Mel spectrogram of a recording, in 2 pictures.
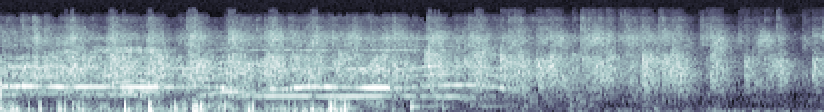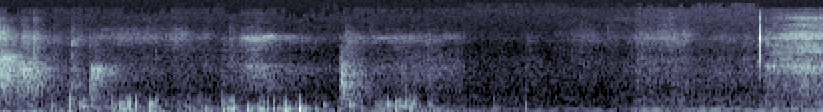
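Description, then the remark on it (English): A crowd applauds a poem at a poetry event with dense, steady clapping and a few whistles or cheers, loud at first, then thinning out and fading over several seconds until only scattered claps remain. “Did you like the poem? Clap. And keep on clapping”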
